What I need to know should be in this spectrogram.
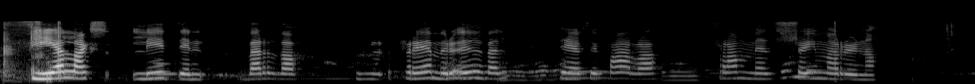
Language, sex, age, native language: Icelandic, female, 12, Icelandic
